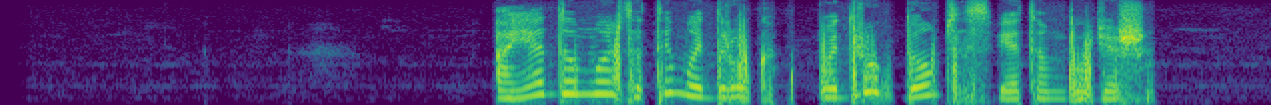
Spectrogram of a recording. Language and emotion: Russian, positive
